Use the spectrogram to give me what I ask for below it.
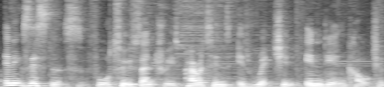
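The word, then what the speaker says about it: Parintins: First up, Paratins, as I'm reliably informed is pronounced. It is. Paratins, yeah. Paratins, indeed.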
